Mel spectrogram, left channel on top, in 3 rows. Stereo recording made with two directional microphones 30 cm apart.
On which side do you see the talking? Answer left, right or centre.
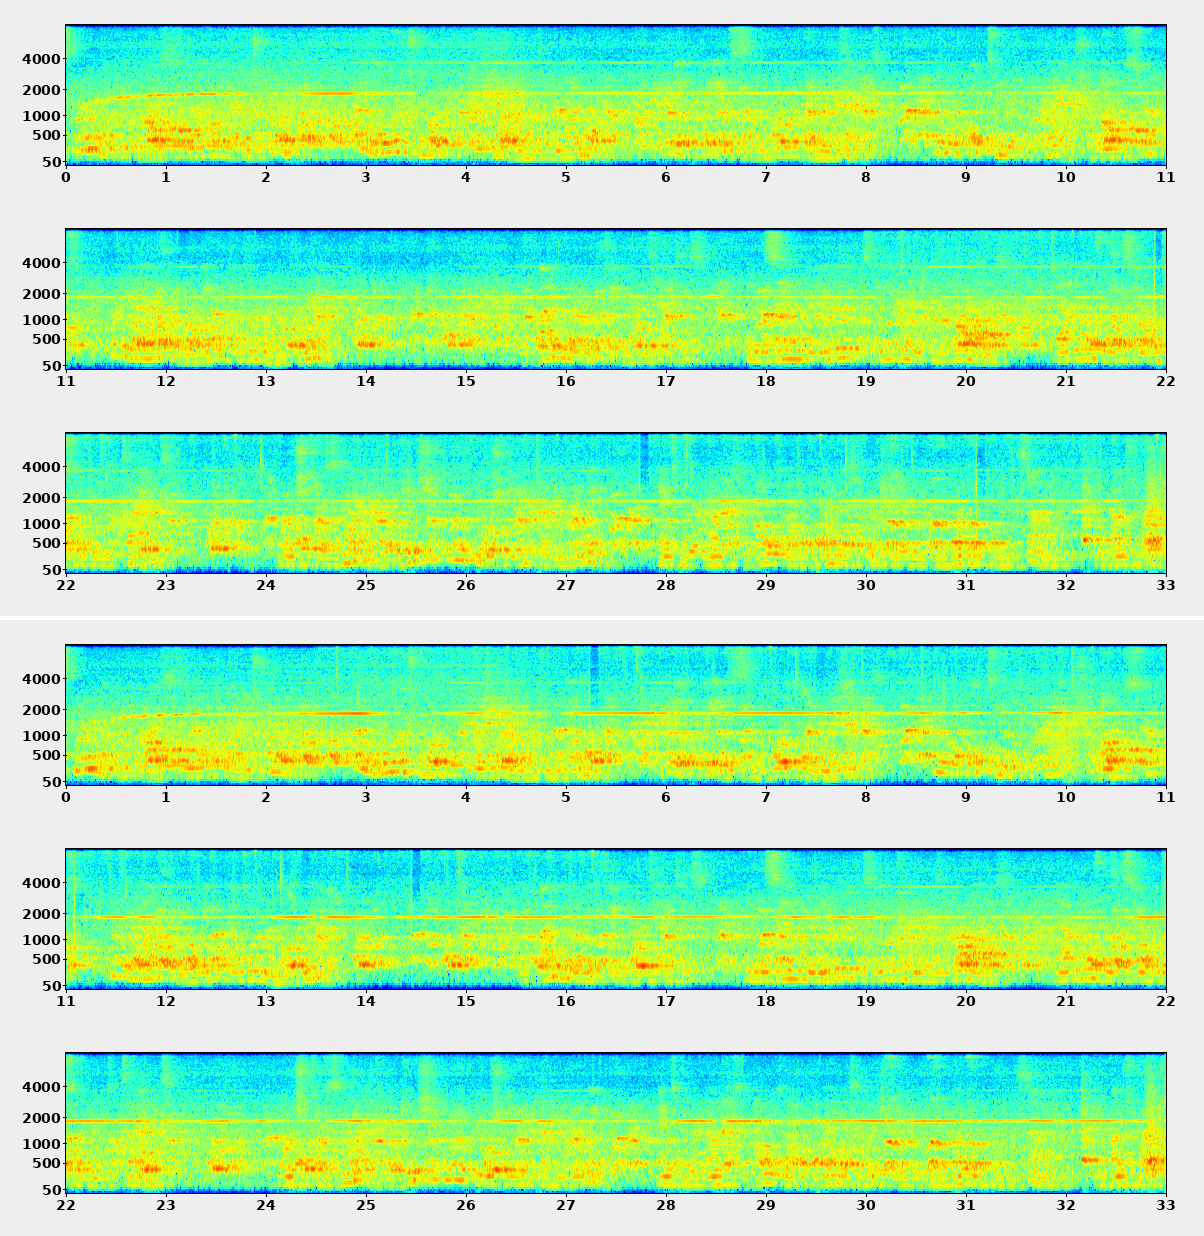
centre.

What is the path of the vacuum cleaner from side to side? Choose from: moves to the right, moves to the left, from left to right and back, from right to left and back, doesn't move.
doesn't move.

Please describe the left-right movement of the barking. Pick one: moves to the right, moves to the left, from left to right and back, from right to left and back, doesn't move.
moves to the right.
